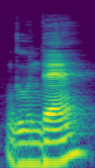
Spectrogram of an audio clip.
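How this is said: The name is said with a French flavor.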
